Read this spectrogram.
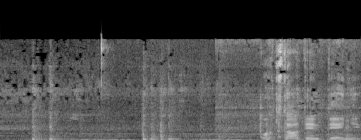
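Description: A tram rumbles past.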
